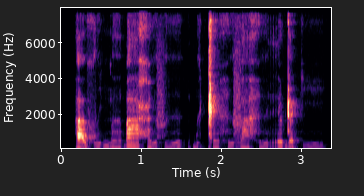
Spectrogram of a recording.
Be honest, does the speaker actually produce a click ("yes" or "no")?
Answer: yes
